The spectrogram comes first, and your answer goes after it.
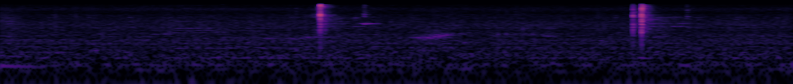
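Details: Quiet indoor room at a veterinary clinic during grooming of a Maine Coon cat, with two brief sharp clicks like scissors or a camera and faint background hum; no animal voice heard.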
